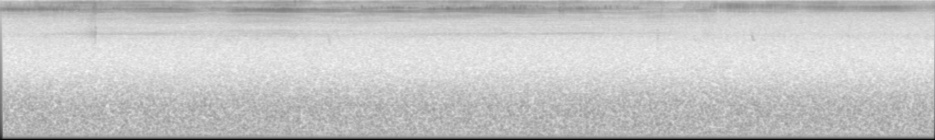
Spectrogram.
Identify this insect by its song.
Poecilimon jonicus, an orthopteran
